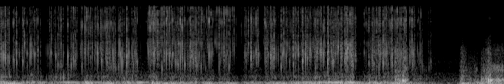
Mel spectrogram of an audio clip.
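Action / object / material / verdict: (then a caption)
scrape / hollow plastic velcro hair roller / plastic / none. A yellow, hollow plastic velcro hair roller with a bristly surface, held against a microphone, is rubbed and scratched with fingertips and nails. This makes a steady, dense crackling scratch over a heavy low rumble, with a short quieter gap near the end before the scratching resumes.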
